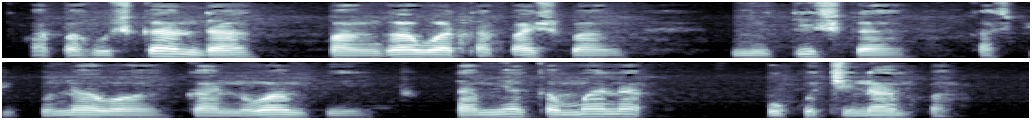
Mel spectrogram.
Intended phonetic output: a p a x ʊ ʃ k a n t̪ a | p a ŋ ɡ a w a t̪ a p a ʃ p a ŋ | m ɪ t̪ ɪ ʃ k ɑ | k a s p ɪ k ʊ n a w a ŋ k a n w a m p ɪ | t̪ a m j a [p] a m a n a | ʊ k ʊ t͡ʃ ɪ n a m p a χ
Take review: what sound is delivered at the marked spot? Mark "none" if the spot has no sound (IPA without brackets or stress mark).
k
